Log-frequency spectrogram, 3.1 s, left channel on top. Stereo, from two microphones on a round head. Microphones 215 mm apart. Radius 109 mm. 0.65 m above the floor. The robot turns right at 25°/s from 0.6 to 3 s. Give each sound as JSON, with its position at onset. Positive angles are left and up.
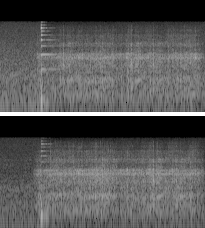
{"t": 0.6, "sound": "a guitar", "side_deg": 70, "distance_m": 1.2}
